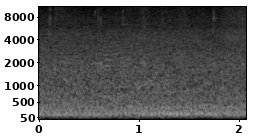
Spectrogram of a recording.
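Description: A young monkey squeaks softly close by.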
